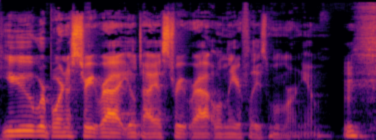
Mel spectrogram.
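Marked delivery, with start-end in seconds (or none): none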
